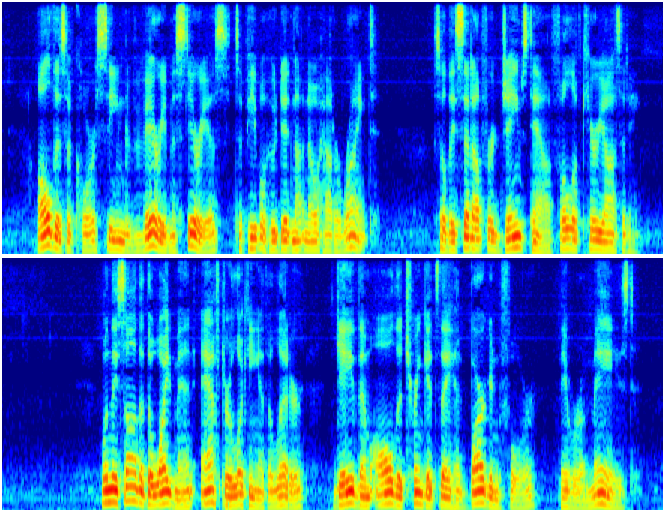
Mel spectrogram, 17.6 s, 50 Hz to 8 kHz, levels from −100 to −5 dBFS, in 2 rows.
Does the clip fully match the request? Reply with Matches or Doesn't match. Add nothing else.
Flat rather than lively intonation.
Doesn't match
